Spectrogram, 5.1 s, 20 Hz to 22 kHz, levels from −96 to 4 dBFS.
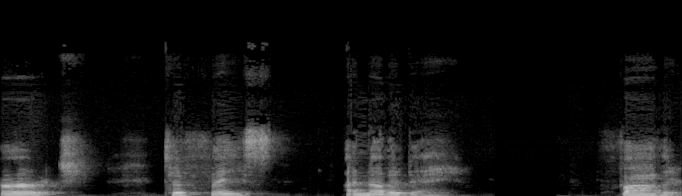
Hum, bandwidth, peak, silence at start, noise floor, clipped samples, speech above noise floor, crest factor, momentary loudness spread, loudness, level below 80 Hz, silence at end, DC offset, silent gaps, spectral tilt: none; 15.5 kHz; -12 dBFS; 0 s; -84 dBFS; under 0.1%; 55 dB; 18 dB; 16 LU; -29 LUFS; -68 dBFS; 0 s; under 0.1%; none; -5 dB/octave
